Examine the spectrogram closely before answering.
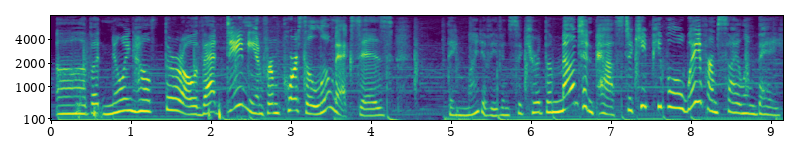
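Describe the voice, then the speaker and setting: A woman's voice: high voice, sing-song, moderate pace, music in the background. A woman playing a cheeky, sardonic young local in a video game. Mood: teasing, wry.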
